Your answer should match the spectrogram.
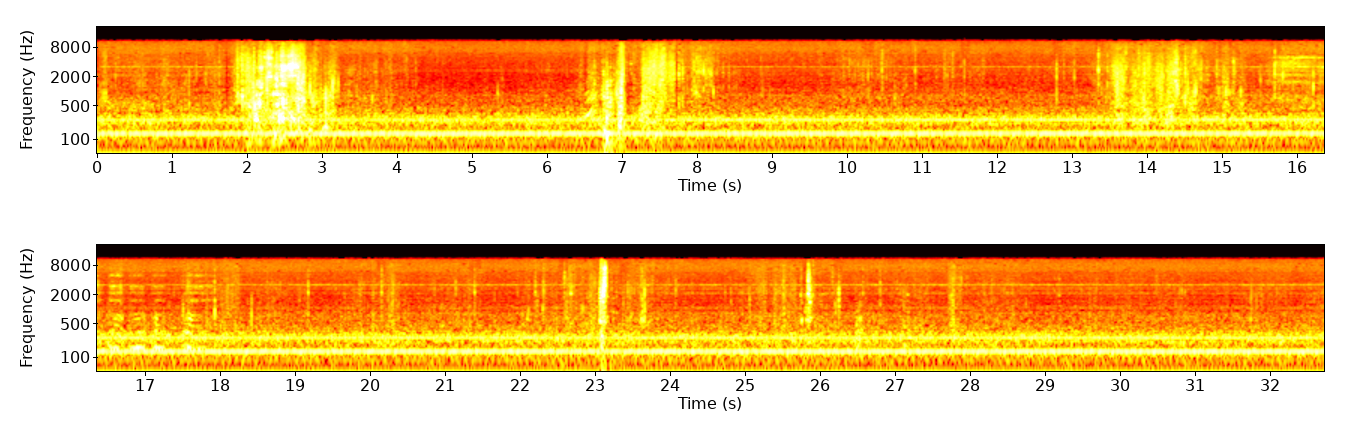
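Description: Steady low hum inside a parked, idling police patrol car, with a few short crackles and a sharp click along the way.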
